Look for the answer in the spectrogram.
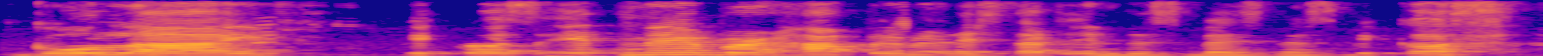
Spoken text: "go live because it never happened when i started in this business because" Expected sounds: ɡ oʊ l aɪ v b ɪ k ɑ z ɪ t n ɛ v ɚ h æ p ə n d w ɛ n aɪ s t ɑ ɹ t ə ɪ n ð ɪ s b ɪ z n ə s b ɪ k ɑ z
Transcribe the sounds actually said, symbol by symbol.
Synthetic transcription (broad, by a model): ɡ oʊ l aɪ f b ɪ k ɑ s ɪ t n ɛ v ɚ h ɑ p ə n w ɛ n aɪ s t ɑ ɹ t ɪ n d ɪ s b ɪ s n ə s b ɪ k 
